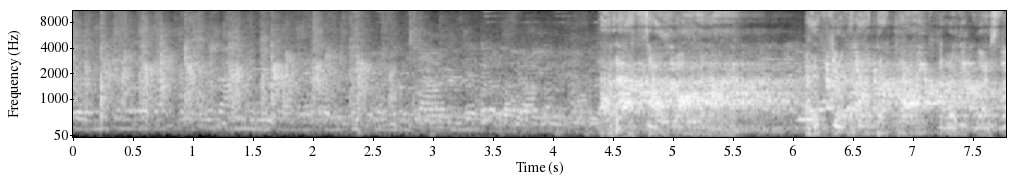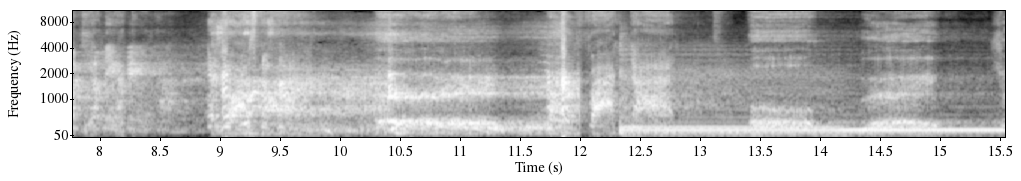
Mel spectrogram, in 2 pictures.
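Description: A rock band plays loudly in a live hall.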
